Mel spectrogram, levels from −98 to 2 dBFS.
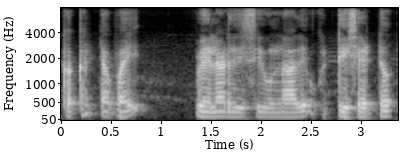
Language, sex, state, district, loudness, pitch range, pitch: Telugu, male, Telangana, Mahabubabad, -17 LUFS, 120-135 Hz, 125 Hz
